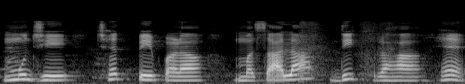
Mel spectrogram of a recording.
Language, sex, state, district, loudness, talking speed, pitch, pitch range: Hindi, female, Madhya Pradesh, Katni, -20 LUFS, 105 wpm, 200 Hz, 185-215 Hz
